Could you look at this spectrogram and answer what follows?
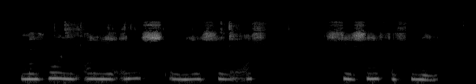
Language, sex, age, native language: Icelandic, male, 11, Icelandic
